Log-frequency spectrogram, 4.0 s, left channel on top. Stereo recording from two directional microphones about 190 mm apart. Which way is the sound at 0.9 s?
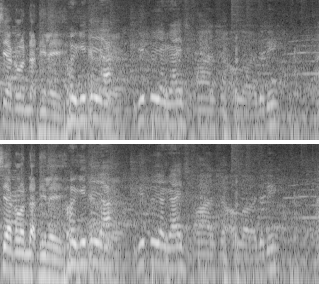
10° right (ahead or behind).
